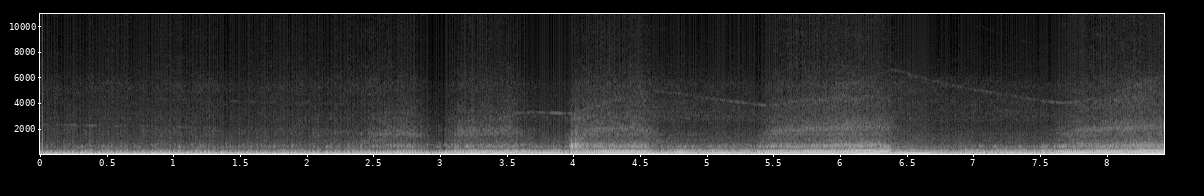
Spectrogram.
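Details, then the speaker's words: 240 being switched to straight E85 with VE table and fuel tuning under way: quick rev blips with sharp pops and cracks on lift-off, from fuel and ignition cuts. "You can definitely hear the fuel cuts, ignition cuts. That's what the pops and the bangs are."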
